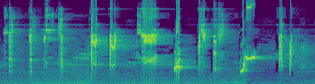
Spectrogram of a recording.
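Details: Short burst of Orange-headed thrush song, used to make a lazy bird sing along. Choppy, scratchy high notes and a few whistled slurs with small gaps between them.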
